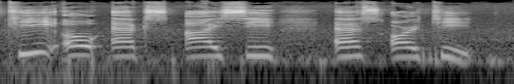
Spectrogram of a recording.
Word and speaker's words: TOXICSRT: If you guys don't already follow me, it is TOXICSRT. Stands for toxic SRT. That's how it's pronounced.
